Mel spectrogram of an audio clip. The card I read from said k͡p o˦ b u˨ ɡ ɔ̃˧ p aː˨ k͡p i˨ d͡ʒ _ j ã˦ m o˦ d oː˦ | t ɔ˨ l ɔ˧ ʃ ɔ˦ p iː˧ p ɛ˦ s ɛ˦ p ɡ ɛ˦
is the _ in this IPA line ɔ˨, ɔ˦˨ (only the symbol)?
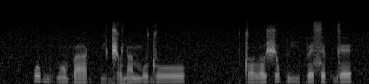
ɔ˨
